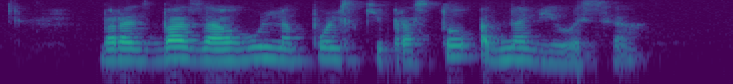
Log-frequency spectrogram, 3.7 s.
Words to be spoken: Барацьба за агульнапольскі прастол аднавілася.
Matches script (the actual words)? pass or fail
pass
